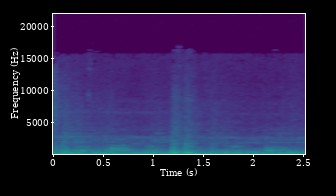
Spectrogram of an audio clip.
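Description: A JR Kyushu 821 series electric train rumbles steadily along the rails from Futsukaichi to Hakata, Japan, a dense low-frequency roar with a brief swell of brighter mechanical noise midway, heard from inside the carriage without any voices.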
